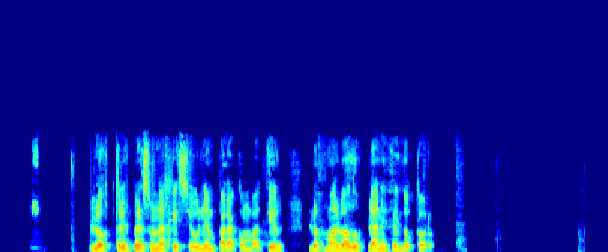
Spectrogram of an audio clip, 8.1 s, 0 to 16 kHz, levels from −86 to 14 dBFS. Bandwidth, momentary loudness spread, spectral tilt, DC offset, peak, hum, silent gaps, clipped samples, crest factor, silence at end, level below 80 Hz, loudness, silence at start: 7.8 kHz; 10 LU; -5.5 dB/octave; under 0.1%; -2 dBFS; none; 0.61-0.93 s, 1.01-1.15 s, 4.01-4.10 s; under 0.1%; 18 dB; 2.35 s; -48 dBFS; -18 LUFS; 0.4 s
